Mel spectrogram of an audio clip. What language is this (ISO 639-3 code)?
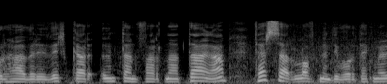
isl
